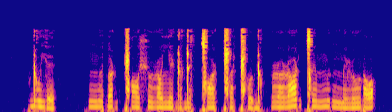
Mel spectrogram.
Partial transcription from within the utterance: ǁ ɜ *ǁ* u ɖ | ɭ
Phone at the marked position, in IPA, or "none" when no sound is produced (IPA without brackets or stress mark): ǁ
